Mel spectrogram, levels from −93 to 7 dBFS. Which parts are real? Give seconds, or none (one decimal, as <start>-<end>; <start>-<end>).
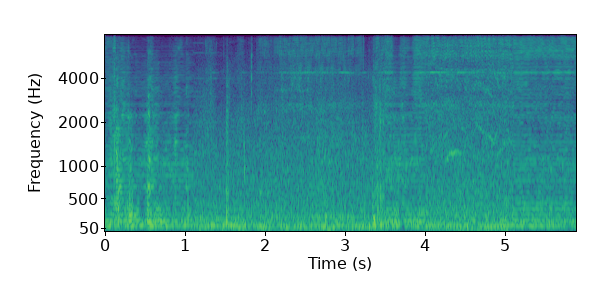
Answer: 1.1-3.5; 4.0-5.1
